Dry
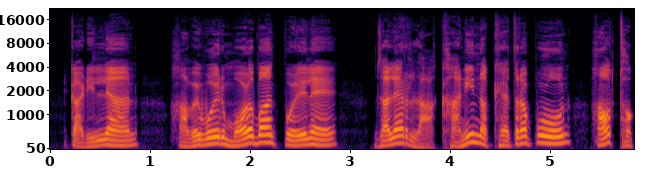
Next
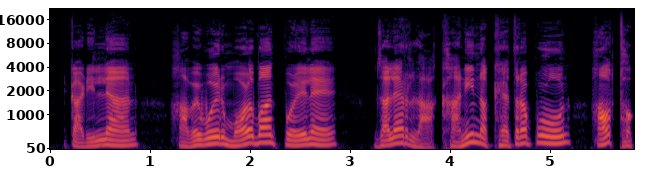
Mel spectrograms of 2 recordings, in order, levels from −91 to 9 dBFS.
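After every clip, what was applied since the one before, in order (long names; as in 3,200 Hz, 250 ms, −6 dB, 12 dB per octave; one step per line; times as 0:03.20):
parametric band 490 Hz −6.5 dB 1.4 octaves
level −8.5 dB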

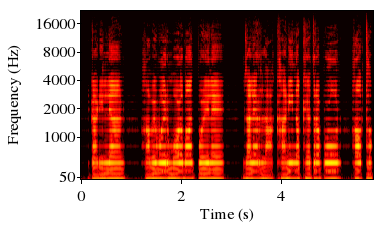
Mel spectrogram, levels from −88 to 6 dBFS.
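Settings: phases set to zero 393 Hz
level +7.5 dB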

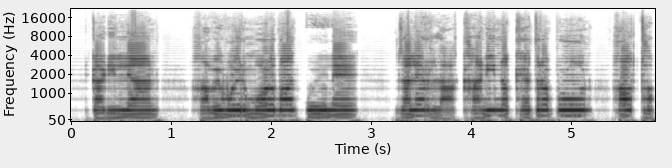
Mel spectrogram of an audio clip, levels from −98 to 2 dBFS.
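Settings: gain on a spectral selection 0:02.30–0:02.62, 650–11,000 Hz −25 dB
harmonic generator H 5 −15 dB, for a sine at −6.5 dBFS
level +4.5 dB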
